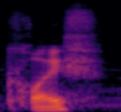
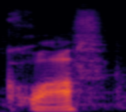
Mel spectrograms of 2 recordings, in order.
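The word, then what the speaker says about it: coif: So everybody said koif was actually pronounced qua which is weird.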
